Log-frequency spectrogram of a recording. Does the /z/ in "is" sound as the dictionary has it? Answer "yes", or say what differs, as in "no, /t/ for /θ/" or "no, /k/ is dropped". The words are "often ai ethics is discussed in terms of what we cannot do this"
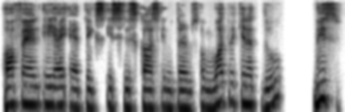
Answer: no, /s/ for /z/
